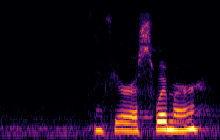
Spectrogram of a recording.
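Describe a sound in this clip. A woman speaks calmly and softly nearby.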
